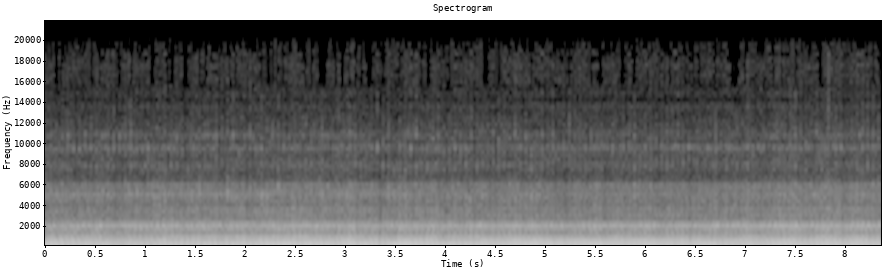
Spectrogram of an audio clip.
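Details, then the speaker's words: Lumpy idle on the beaten-up BMW F650 Funduro after starting with a little choke: loud even idle with a faintly uneven beat and steady tone on top; sounds great but slightly lumpy, owner says it would need balancing again. "it sounds great it's a little bit lumpy on the Bauman's if you were going to keep the airport was like that you would now have to balance it again"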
